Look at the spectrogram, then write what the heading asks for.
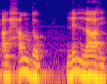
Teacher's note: آپ دیکھیں گے کہ ہم نے پہلا پڑھا تھا جو رول کے زبر زیر پیش کو لمبا نہیں کرتے، تو آپ دیکھیں کہ الحمد دال کے اوپر پیش ہے تو اس کو لمبا نہیں کریں گے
